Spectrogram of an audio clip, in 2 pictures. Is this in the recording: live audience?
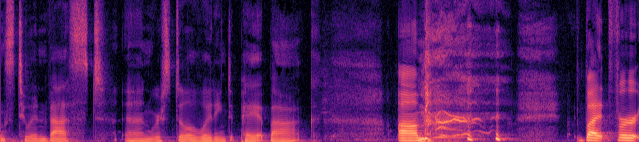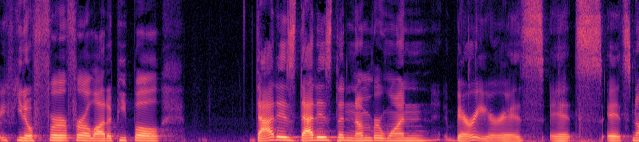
yes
